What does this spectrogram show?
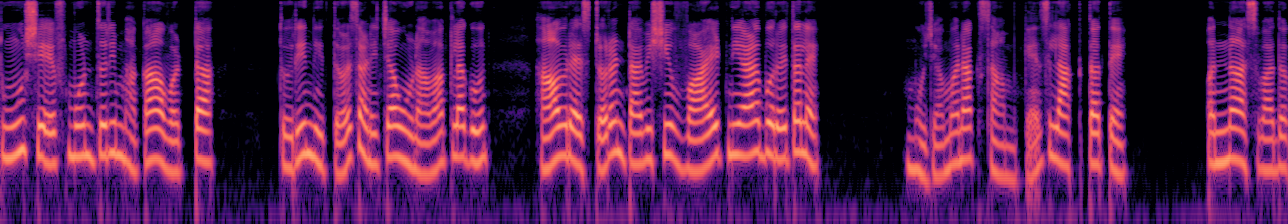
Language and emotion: Goan Konkani, sad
